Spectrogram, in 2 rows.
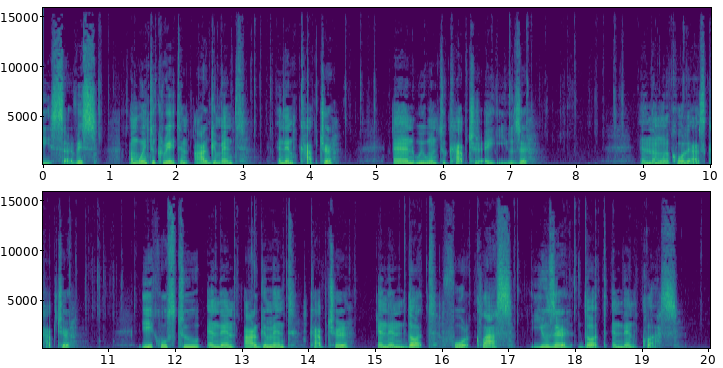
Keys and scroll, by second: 4.0 Return, 10.4 Return, 14.7 Return, 14.8 Return, 16.5 Return, 18.9 Return.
